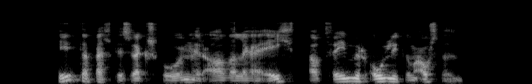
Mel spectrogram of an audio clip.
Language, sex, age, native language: Icelandic, male, 20-29, Icelandic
